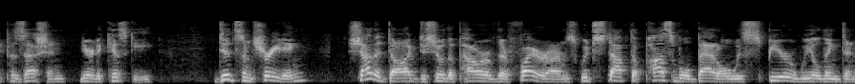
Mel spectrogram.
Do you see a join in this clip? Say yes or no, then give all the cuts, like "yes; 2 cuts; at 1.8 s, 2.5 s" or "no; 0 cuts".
no; 0 cuts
